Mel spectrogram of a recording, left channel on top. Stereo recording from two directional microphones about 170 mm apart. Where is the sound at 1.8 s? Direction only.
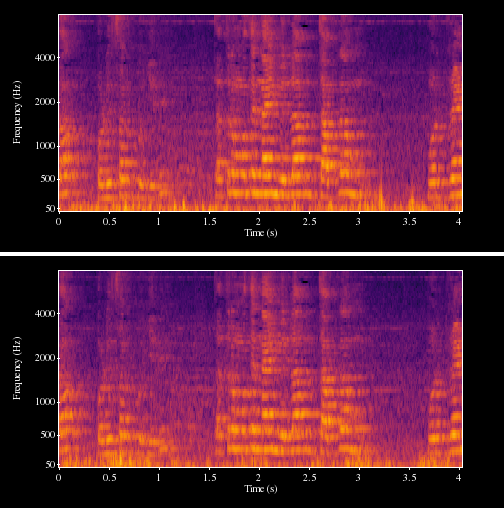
15° left (ahead or behind).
